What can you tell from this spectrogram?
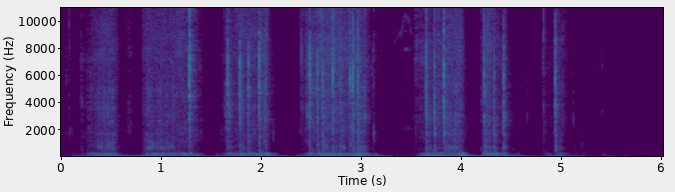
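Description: Popsicle-stick model house being turned by hand on a tabletop, its wooden base scraping and clattering in about six short bursts, then a few light clicks.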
